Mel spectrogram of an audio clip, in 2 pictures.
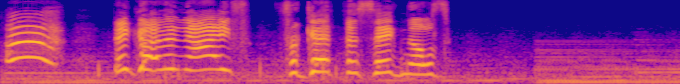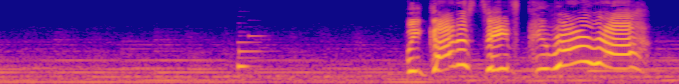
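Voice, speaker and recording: A woman voicing a tiny, excitable, childlike fairy companion in a video game, speaking in exclamations. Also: very high-pitched, fairly quick, exaggerated voice. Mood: alarmed, urgent. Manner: refers to self by name, exclamatory. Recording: loud game music behind.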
